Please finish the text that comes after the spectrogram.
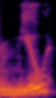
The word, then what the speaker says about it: mu: so this is the greek letter mu mu it's like something between an m and a u but astronomers often use the symbol mu for micro uh in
